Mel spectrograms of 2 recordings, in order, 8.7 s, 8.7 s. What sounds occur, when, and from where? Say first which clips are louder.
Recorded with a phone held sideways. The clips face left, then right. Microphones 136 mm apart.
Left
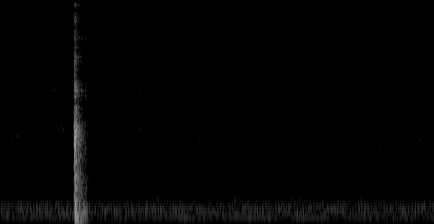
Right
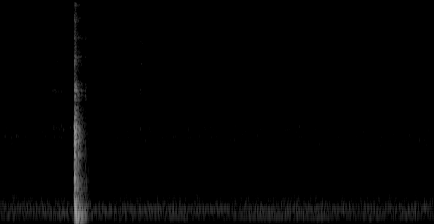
1.5 s a door slam: even; 45° right (ahead or behind), 1.1 m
